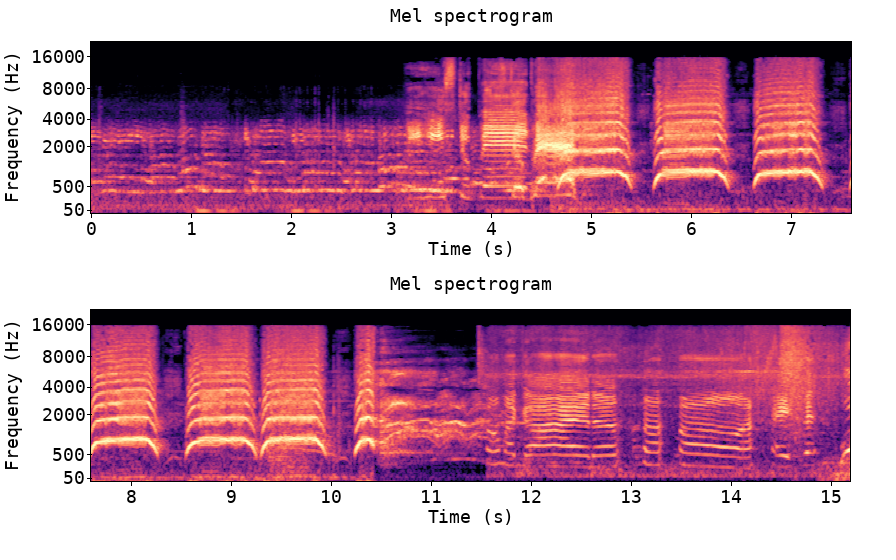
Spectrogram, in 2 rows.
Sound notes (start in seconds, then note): 0.1 creepy music; 4.2 screaming; 11.7 whines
